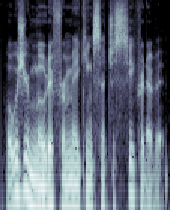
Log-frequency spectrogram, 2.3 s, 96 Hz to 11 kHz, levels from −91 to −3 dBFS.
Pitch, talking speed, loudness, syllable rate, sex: 95 Hz, 290 wpm, -17 LUFS, 7.2 syllables/s, male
